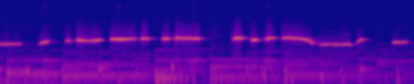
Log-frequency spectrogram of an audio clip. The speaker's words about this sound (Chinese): 而小天则是继续坐在凳子上，悠闲地吹着口哨。哼着歌。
